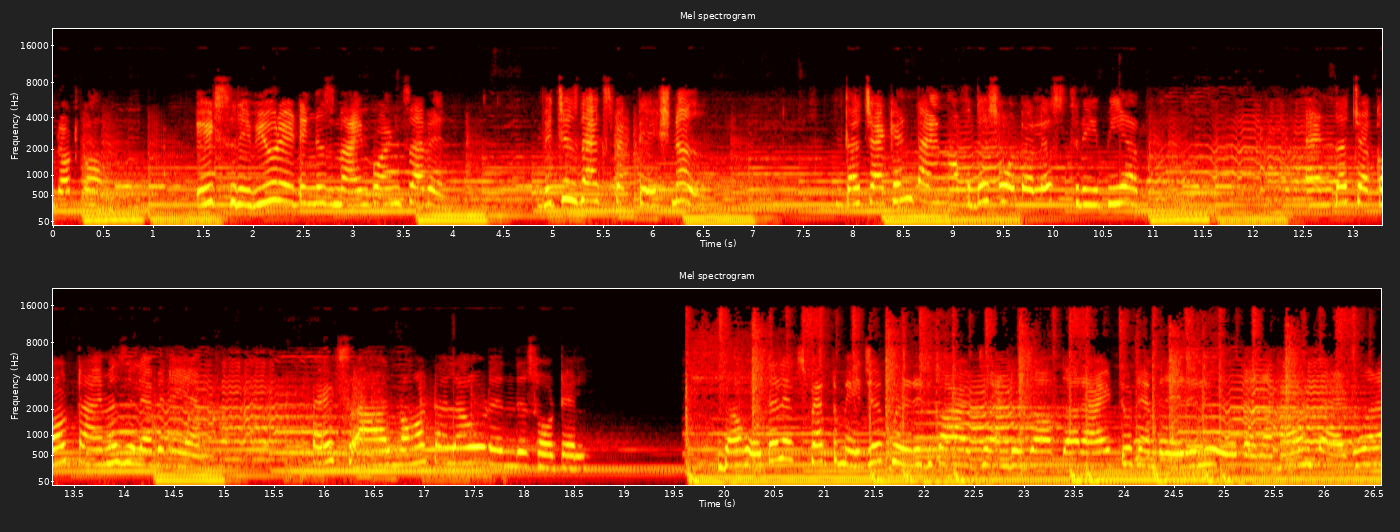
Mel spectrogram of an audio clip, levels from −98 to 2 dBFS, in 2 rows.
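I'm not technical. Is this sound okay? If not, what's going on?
Yes, nothing in this audio points to a technical fault, so there is nothing to fix.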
